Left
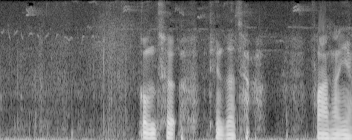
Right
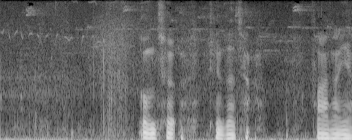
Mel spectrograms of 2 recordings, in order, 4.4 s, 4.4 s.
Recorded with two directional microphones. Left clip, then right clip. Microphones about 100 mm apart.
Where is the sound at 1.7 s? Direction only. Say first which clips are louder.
Left 6 dB; 35° right (ahead or behind).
